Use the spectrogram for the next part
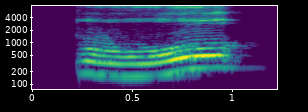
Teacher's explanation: So here is second tone, rising tone. You see the tone mark is rising. It goes up.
